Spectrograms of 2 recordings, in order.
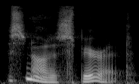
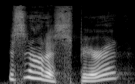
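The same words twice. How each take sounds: First: Softer, settling down, stress on "not"; quiet restatement. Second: High and loud, punching "not"; emphatic proclamation. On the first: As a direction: let "not" land gently after the big build. Quiet restatement after the climax. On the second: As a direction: proclaim "not" hard, the peak of the sermon. Preaching climax on resurrection. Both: Acted.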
